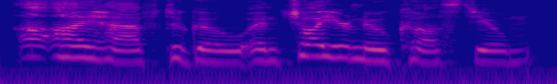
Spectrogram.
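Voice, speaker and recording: A woman voicing a tired, unimpressed male hero teacher with a flat, dismissive manner in a fan fiction reading. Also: mid-range voice, normal speed, pitched below the performer's own voice, natural voice. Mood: weary, dismissive.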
